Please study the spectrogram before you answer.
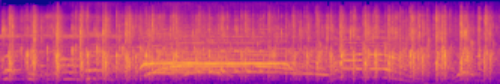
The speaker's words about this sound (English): So exciting to see all these people and familiar faces just like cheering us on and clapping for us after what we did.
